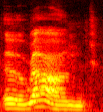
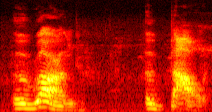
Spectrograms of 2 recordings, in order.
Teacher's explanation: c'est le O prolongé par une sorte de W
